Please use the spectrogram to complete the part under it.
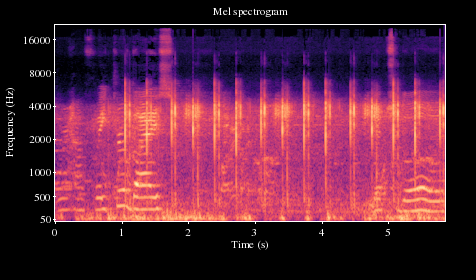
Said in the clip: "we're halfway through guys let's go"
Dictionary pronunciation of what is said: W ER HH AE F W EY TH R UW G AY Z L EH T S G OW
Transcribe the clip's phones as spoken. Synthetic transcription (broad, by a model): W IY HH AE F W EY T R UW G AY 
